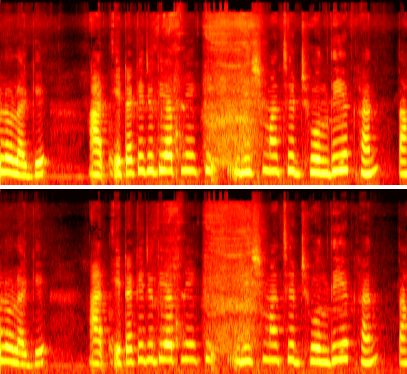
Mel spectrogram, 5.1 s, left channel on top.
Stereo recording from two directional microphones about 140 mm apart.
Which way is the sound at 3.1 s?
5° left (ahead or behind).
